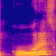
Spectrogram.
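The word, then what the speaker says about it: chorus: देखिए कोरस को आप चोरस पढ़ सकते हैं। तो याद रख लें इसको कोरस पढ़ना है और इसको चोओस पढ़ सकते हैं।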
